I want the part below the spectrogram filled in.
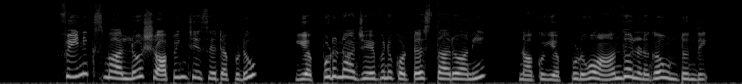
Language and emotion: Telugu, fearful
